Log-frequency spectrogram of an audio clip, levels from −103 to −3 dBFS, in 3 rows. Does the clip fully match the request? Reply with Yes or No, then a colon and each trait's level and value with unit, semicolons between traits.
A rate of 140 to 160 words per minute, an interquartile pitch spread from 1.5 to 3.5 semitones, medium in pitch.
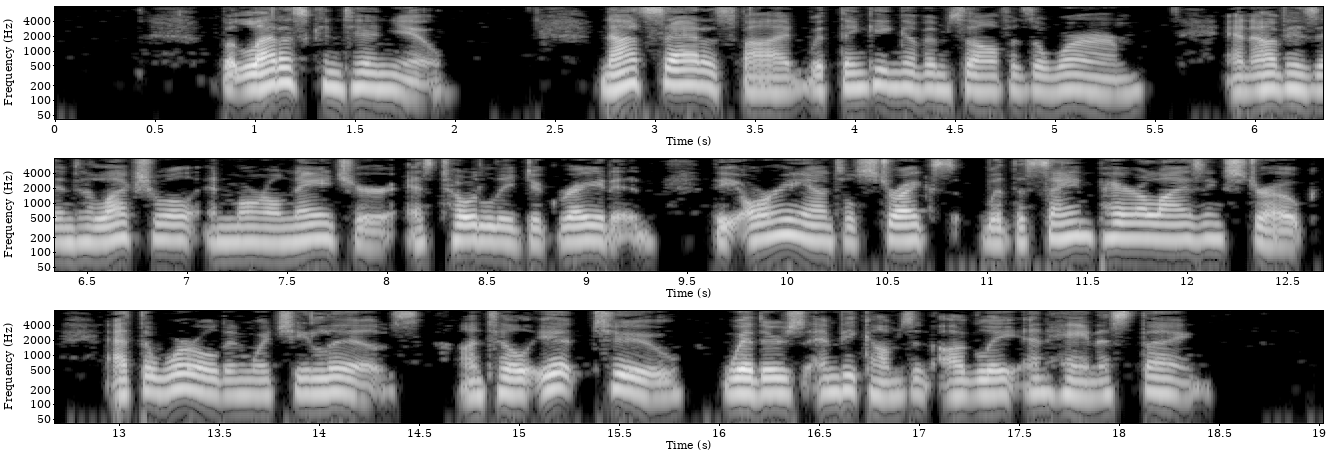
Yes: average, 155 wpm; average, 2.7 semitones; medium, 170 Hz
